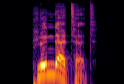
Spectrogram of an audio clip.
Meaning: inflection of plündern: 1. second-person plural preterite 2. second-person plural subjunctive II
- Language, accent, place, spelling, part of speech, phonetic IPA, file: German, Germany, Berlin, plündertet, verb, [ˈplʏndɐtət], De-plündertet.ogg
